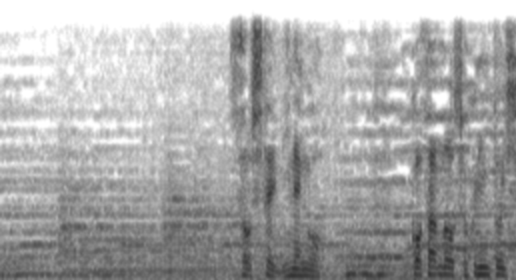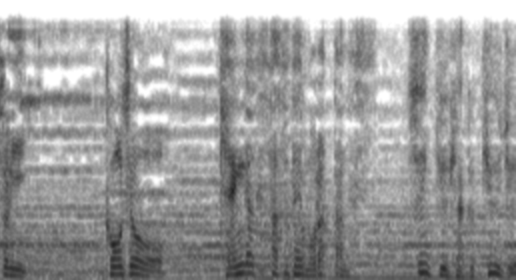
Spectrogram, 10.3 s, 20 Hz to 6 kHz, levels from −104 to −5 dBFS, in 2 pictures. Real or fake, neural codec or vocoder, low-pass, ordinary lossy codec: fake; vocoder, 22.05 kHz, 80 mel bands, Vocos; 5.4 kHz; none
